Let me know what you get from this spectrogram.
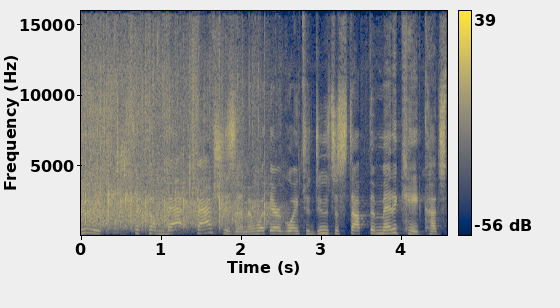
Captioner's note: cheers and applause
